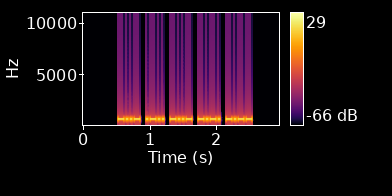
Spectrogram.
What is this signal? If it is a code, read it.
Morse code, heard as a keyed tone, about 38 wpm, 700 Hz. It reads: XLXCY
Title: Code Groups - 5 Letters - 40wpm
